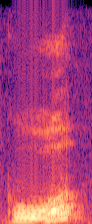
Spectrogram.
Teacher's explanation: as a second tone, starts mid-range and goes up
